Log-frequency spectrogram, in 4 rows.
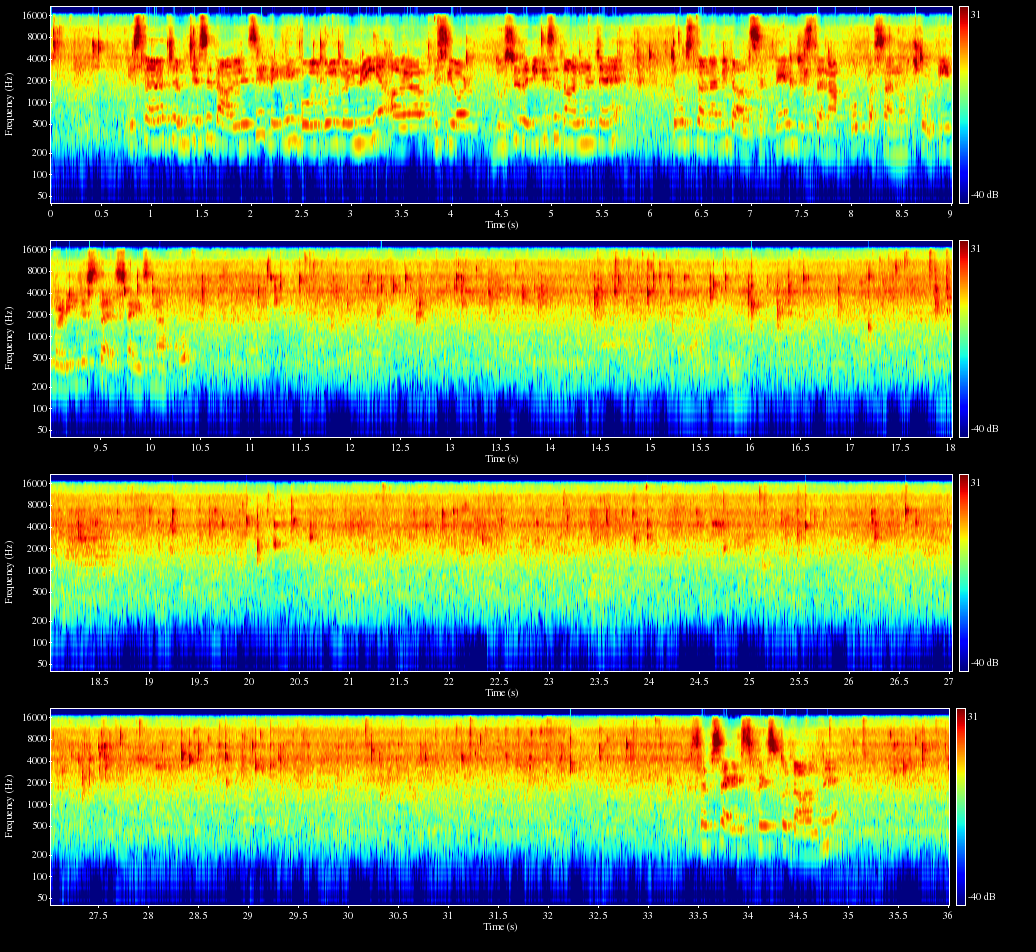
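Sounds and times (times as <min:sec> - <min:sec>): fritters deep-frying in hot oil: 0:00.0 - 0:36.0.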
